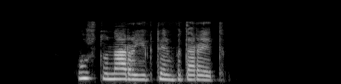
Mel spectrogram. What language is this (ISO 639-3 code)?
chm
